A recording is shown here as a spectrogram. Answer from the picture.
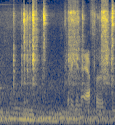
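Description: Ratchet wrench clicking as a bench bolt is tightened, with a few sharp clicks within the first second.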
